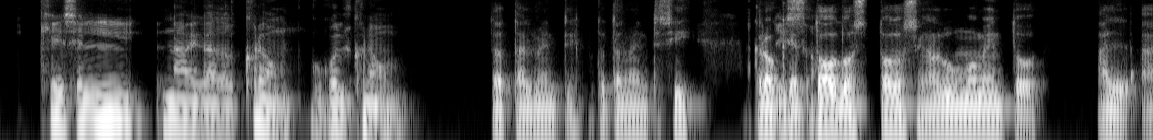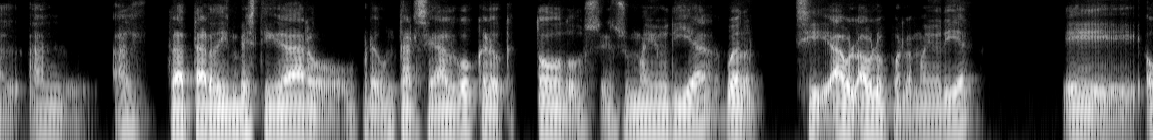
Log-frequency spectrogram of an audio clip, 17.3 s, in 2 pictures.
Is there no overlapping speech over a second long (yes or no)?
yes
